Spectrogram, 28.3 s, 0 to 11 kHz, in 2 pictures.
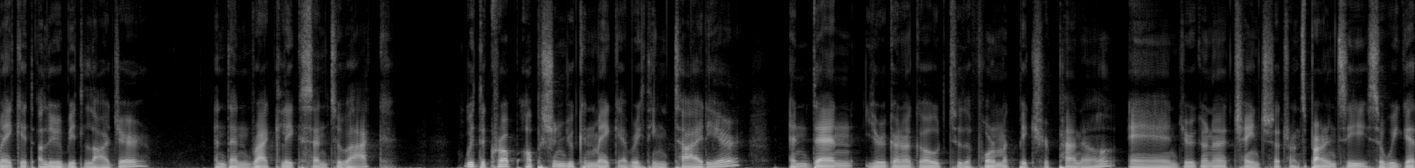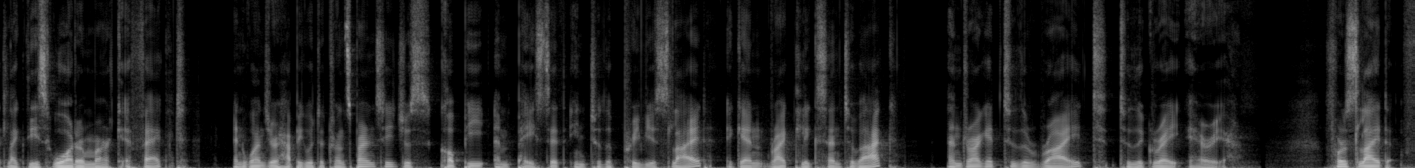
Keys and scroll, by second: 17.5 ctrl+c, 18.9 ctrl+v.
